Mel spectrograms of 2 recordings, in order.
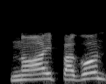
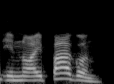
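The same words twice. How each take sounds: First: PAGÓN con el golpe en la última sílaba, GÓN; acento en la última. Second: PAGÓN dicho PÁgon, golpe en la primera sílaba; acento en la primera. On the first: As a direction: marca la segunda sílaba de PAGÓN. (pagón, palabra aguda) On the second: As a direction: carga la voz en PA de PAGÓN y deja caer el final. (págon, palabra llana) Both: Shown as a demonstration. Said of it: "no vamos a tener pares mínimos".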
